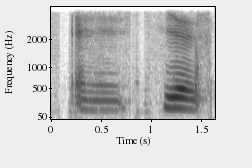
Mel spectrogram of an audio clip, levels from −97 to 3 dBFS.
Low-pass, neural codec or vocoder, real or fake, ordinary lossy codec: 3.6 kHz; none; real; none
